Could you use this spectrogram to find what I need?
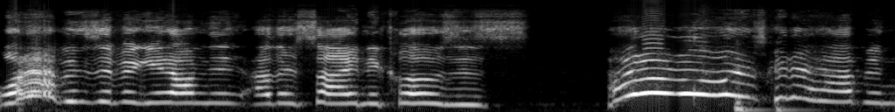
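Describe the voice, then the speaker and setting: Someone uses a squeaky, high-pitched put-on character voice at a fairly quick pace. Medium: actual play. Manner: says like a lot.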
